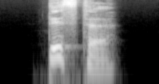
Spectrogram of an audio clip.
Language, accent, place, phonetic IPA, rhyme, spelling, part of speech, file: German, Germany, Berlin, [ˈdɪstə], -ɪstə, disste, verb, De-disste.ogg
- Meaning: inflection of dissen: 1. first/third-person singular preterite 2. first/third-person singular subjunctive II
